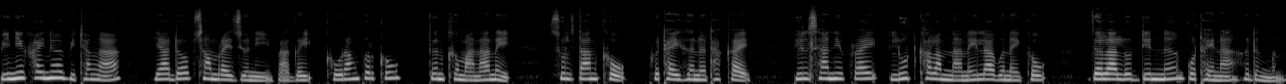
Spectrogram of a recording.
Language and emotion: Bodo, neutral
